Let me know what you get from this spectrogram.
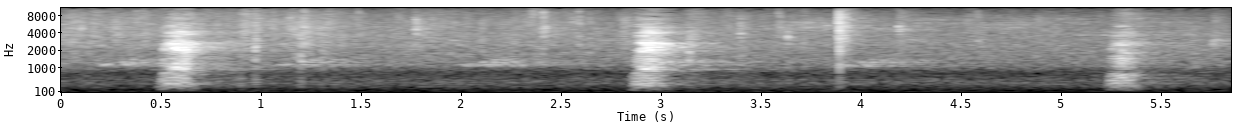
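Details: Lion-tailed and bonnet macaques giving alarm calls, heard from varying perspectives: three loud, harsh, barking calls about two and a half seconds apart, each a short broadband burst, with a fainter click between them over a steady background hiss.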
